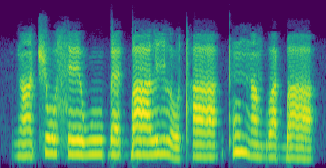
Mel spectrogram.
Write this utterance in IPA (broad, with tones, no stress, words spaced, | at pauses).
ɡã˨t͡ʃo˦ seː˦wu˦ɓɛ˦ ɡ͡baː˦li˦lo˨tʰa˦ | kʼũ˦ŋã˨ ɡʷa˨ɡ͡ba˨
